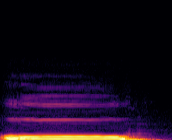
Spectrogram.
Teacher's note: कैसे लगता है, तो जब हम इसका उच्चारण करते हैं तो इसको कैसे बोला जाएगा, इसका उच्चारण किया जाएगा ओम, ऐसा इसका उच्चारण करते हैं, तो इसका उच्चारण करने में दीर्घ स्वर से भी ज़्यादा समय लगता है, इसलिए इसको प्लुत स्वर कहा जाता है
